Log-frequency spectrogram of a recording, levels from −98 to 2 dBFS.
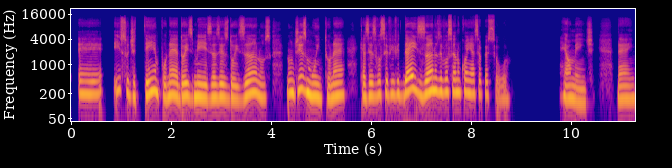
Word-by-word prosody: eh, 195 0 -2 0.2
isso 230 -3 -5
de 175 -2 -4 0.2
tempo, 200 -2 +3
né, 180 +1 +2
2 175 0 +1
meses, 165 -2 +2
às 165 -1 +1
vezes 170 -2 +1
2 150 0 -4
anos, 190 -5 +1 0.3
não 210 0 +2
diz 240 +3 -1
muito, 175 -5 +3
né, 180 +3 0 0.3
que - - -5
às 170 - -2
vezes 180 -1 0
você 190 +2 -3
vive 195 +1 -4
10 215 0 +3
anos 230 +2 +5
e - - +3
você 220 0 -1
não 220 - +2
conhece 205 -2 -3
a - - -11
pessoa. 75 - -10 1.0
Realmente, 150 -7 -5 0.5
né, 155 +1 -3
185 Hz, 160 wpm, -21 LUFS, 165-210 Hz, 1.0 s, anos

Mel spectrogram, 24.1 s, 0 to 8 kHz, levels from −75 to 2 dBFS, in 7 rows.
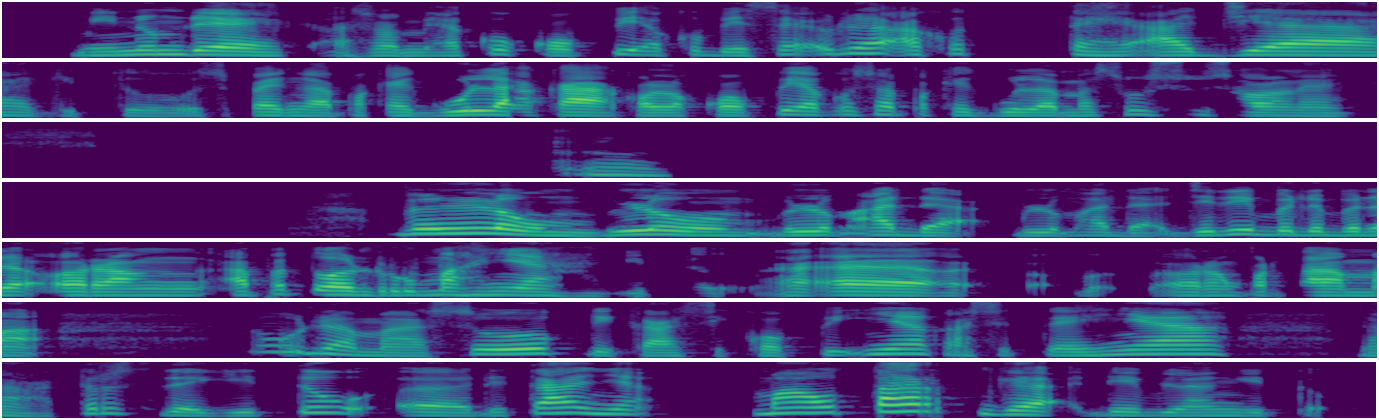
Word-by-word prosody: minum 205 +6 -2
deh 195 -5 +5 0.2
suami 160 0 -7
aku 170 +7 -5
kopi, 190 +6 -4
aku - - -13
biasanya, 190 +5 -5
"Udah, 275 +2 +1
aku 245 0 -12 0.2
teh 200 -5 -5
aja," 180 0 +2
gitu. 145 -2 -13
Supaya 175 - -3
enggak 150 - -3
pakai 165 - -2
gula 195 +6 +5
Kak, 170 -4 +6
kalau 155 -1 0
kopi 160 +7 -2
aku 200 - -9
suka 205 -1 -4
pakai 175 -4 -9
gula 165 0 0
sama 160 +1 -4
susu 205 -2 -10
soalnya. 155 -4 -4 1.5
Mhm. 190 -4 -9 2.7
Belum 250 - +4
belum 195 -4 +2
belum 185 +1 +1
ada 180 -4 +1
belum 160 +1 -8
ada. 155 -2 -6
Jadi 185 +10 -1
bener-bener 185 -2 0
orang 175 -1 +3
apa 190 +5 0
tuan 210 -3 +6
rumahnya 190 -1 0 0.2
gitu, 135 +1 -20 0.2
heeh, 175 0 +4 0.2
o - - -16
bo - - -16
orang 165 0 -4
pertama, 165 -3 +2 0.6
udah 295 -10 -2
masuk 235 - +1
dikasih 155 -2 -5
kopinya, 235 +10 -2
kasih - - -9
tehnya. 230 +8 +2 0.3
Nah, 160 -2 -9
terus 260 0 -7
udah 170 - 0
gitu, 155 - -5
eee, 160 -3 -1
ditanya, 255 - +2 0.2
"Mau 285 +4 +3
tart 370 +1 +7
nggak?" 215 -5 +1
Dia 180 - -5
bilang 160 0 -5
gitu. - - -15
185 Hz, 155 wpm, -23 LUFS, 165-215 Hz, 2.7 s, tart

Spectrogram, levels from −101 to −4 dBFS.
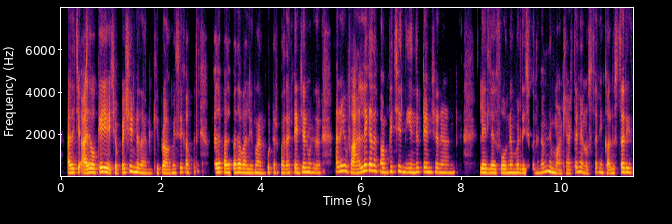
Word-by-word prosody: అది 185 +1 +5
చ - - -1
అది 170 +4 +6
ఓకే 200 +3 +3 0.2
చెప్పేశిండు 190 +5 +1
దానికి. 165 -1 -7
ప్రామిస్సే. 175 +3 -1
కాకపోతే 195 +5 -5 0.3
పద 195 - +5
పద 185 - +5
పద 195 - +5
వాళ్ళేమన్నా 180 0 0
అనుకుంటారు 190 +3 -6
పద 180 -1 -1
అని 185 - -12
టెన్షన్ 210 +3 +2
పడతడు. 185 -3 -5 0.3
అరె 250 +3 +3 0.2
వాళ్ళే 190 +10 +4
కదా! 270 -2 +3
పంపిచ్చింది 215 +1 -1
ఎందుకు 210 +2 -2
టెన్షన్ 205 -2 -1
అంటె, 185 +1 -7 0.5
లేదు 185 -1 +3
లేదు 175 0 0
ఫోన్ 175 0 +2
నంబర్ 185 -1 0
తీసుకున్నా 175 -1 -7
గదా! 205 +4 -2
నేను 200 -4 +2
మాట్లాడత, 160 +7 -5
నేనొస్తా, 170 -1 -7
నేను 185 - -4
కలుస్తా 175 +6 -2
నిన్ను 195 -1 -2
185 Hz, 190 wpm, -20 LUFS, 175-205 Hz, 0.5 s, అది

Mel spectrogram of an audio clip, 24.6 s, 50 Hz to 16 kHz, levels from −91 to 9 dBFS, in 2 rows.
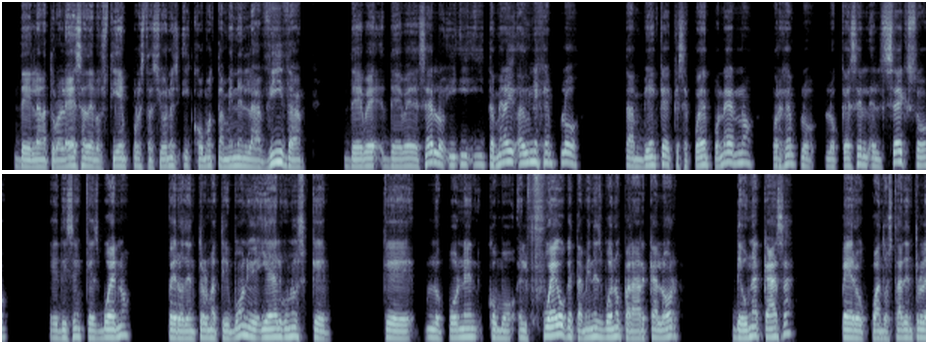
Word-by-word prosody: de 110 -2 0
la 110 +1 +1
naturaleza, 110 +3 +1
de 120 -1 +1
los 105 -2 -4
tiempos, 120 0 -3
estaciones 115 +3 -4
y 125 -3 -8
cómo 120 +2 -5
también 115 +1 -2
en 120 -2 -1
la 105 -2 -2
vida 120 - +1 0.5
debe 115 +2 0
debe 115 +1 -2
de 115 - -2
serlo. 160 +4 +1
Y 135 - -3
y 145 0 -6
y - - -10
también 135 +6 -1
hay 185 -1 +3
hay 160 - 0
un 180 +2 +2
ejemplo 165 -2 -2 0.6
también 125 +2 -2
que 140 -3 -2
que - - -8
se 105 - -5
puede 130 +7 +1
poner, 145 +7 -1
¿no?, 165 -2 -5 0.2
por 120 -1 -4
ejemplo, 135 -5 -6
lo 115 -1 -7
que 120 - -2
es 120 - -2
el 140 -3 -2
el 115 -3 -5
sexo, 135 -7 +1 0.5
eh, 120 0 -3
dicen 130 +2 -1
que 130 - -2
es 115 -2 -4
bueno, 130 +6 +4 0.5
pero 120 -2 +4
dentro 115 +3 0
del 120 - +1
matrimonio, 130 +4 +1
y 130 +2 +3
hay 135 - +7
algunos 135 +1 +2
que 115 -7 -2 0.7
que 115 -3 +1
lo 125 -3 -1
ponen 130 +2 0
como 120 -2 -2
el 120 -2 -2
fuego 155 +3 +6
que 145 - 0
también 125 +2 -1
es 135 -2 +1
bueno 130 +1 +2
para 115 -2 +1
dar 115 +1 -1
calor 135 +3 0 0.7
de 125 0 +2
una 145 +6 +2
casa, 140 +8 +4 0.6
pero 120 -3 +4
cuando 115 -1 -1
está 115 +3 -1
dentro 125 +1 0
de - - +3
125 Hz, 180 wpm, -21 LUFS, 115-140 Hz, 0.7 s, hay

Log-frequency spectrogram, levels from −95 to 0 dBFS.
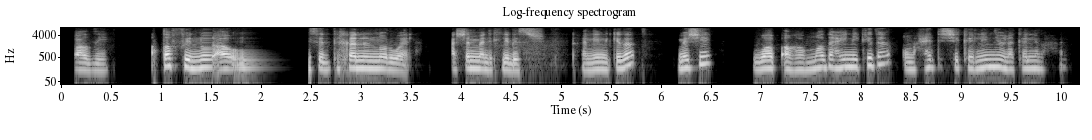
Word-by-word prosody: آه 155 - +4
دي 140 0 -8 0.4
أطفي 225 -2 +4
النور 195 +2 +3
أو 90 - +2 0.4
يا - - -7
سِتي 165 -2 -3
خلّي 185 -1 +5
النور 175 -2 +2
والع 145 -2 -1 0.3
عشان 180 0 +2
ما 170 - +3
نتلبسش 150 -3 -3 0.4
أمين 155 +2 -1
كده 235 - +2 0.4
ماشي؟ 195 +11 +2 0.4
وأبقى 180 0 +4
غمضة 170 +7 -2
عيني 205 +2 0
كده 270 +8 -1
وما 165 0 -5
حدش 190 +3 -4
يكلمني 185 +4 -2
ولا 175 - -2
أكلم 175 +1 -6
حد. 165 - -26
180 Hz, 155 wpm, -20 LUFS, 160-200 Hz, 0.4 s, خلّي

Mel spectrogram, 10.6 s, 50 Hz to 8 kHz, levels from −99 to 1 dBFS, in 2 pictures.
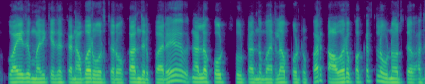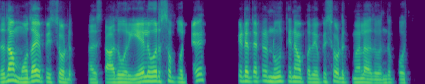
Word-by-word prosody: வயது 135 +1 +3
மதிக்கத்தக்க 125 0 -2
நபர் 130 +2 +2
ஒருத்தர் 120 -1 -3
உட்கார்ந்திருப்பாரு. 120 +1 -1 0.3
நல்ல 135 +1 +2
கோட் 135 -1 -2
சூட் 120 -2 -5
அந்த 115 0 -3
மாரிலாம் 125 +2 -3
போட்டிருப்பாரு. 115 -2 -5
அவர் 135 +4 +2
பக்கத்தில 155 +4 -5
இன்னொருத்தர் 125 -2 -2
அது 135 +6 0
தான் 160 -9 +5
முதல் 170 +7 +7
எபிசோடு 135 -3 -2 0.2
அது 115 - -3
ச - - -4 0.2
ஒரு 120 - +1
7 165 +1 +6
வருஷம் 160 -2 +1
போச்சு. 130 +9 0 0.5
கிட்டத்தட்ட 165 0 +2
140 150 -5 0
எபிசோடுக்கு 135 -2 -3
மேல 125 -1 +2
அது 110 - -3
வந்து 120 +1 -6
போச்சு. 110 -1 -7
130 Hz, 175 wpm, -24 LUFS, 120-140 Hz, 0.5 s, முதல்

